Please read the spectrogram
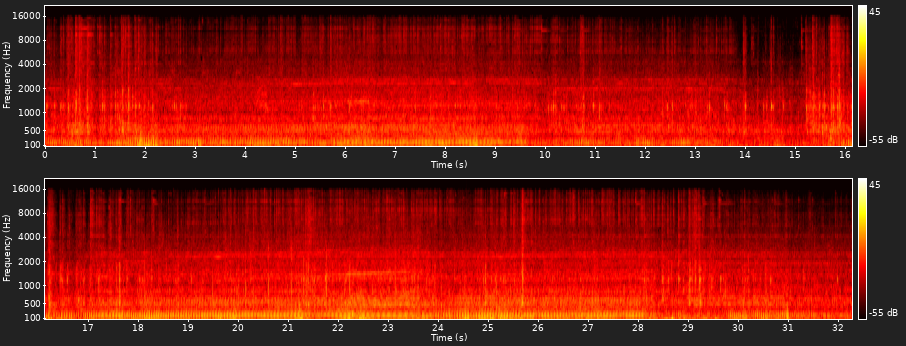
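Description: A motor vehicle's engine running steadily at speed. It eases off briefly about halfway through, then runs louder again.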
